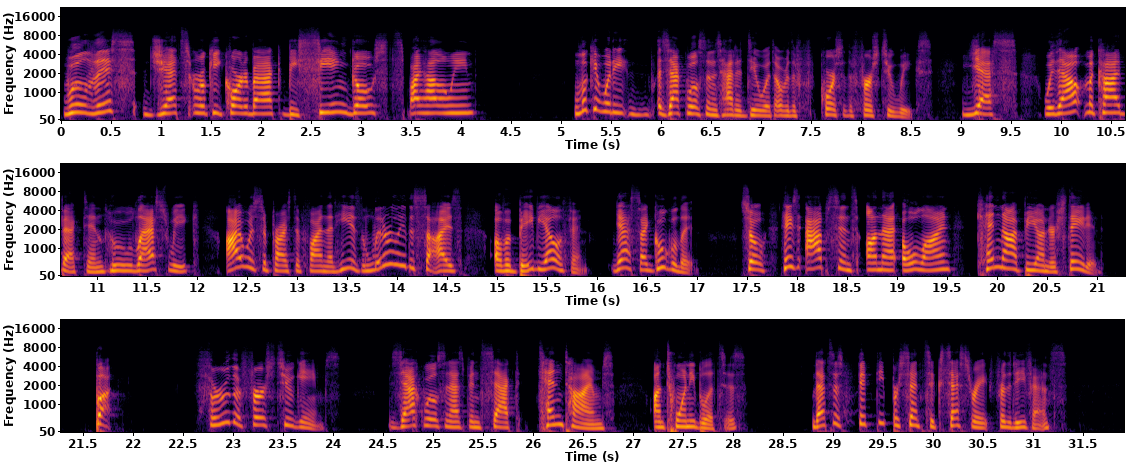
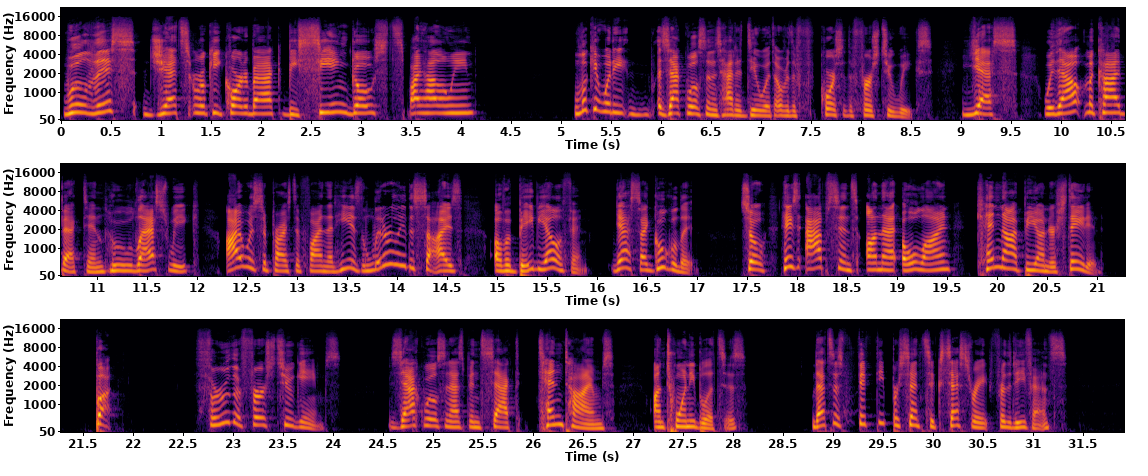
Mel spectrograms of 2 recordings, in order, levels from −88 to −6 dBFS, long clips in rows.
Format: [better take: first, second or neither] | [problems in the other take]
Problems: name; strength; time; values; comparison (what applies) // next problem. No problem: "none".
second | muffled; slightly; fading above 3.5 kHz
